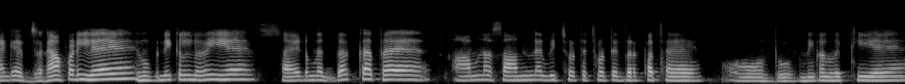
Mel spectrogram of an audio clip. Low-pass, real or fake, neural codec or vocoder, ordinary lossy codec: none; fake; codec, 16 kHz, 1 kbps, FreqCodec, larger model; none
